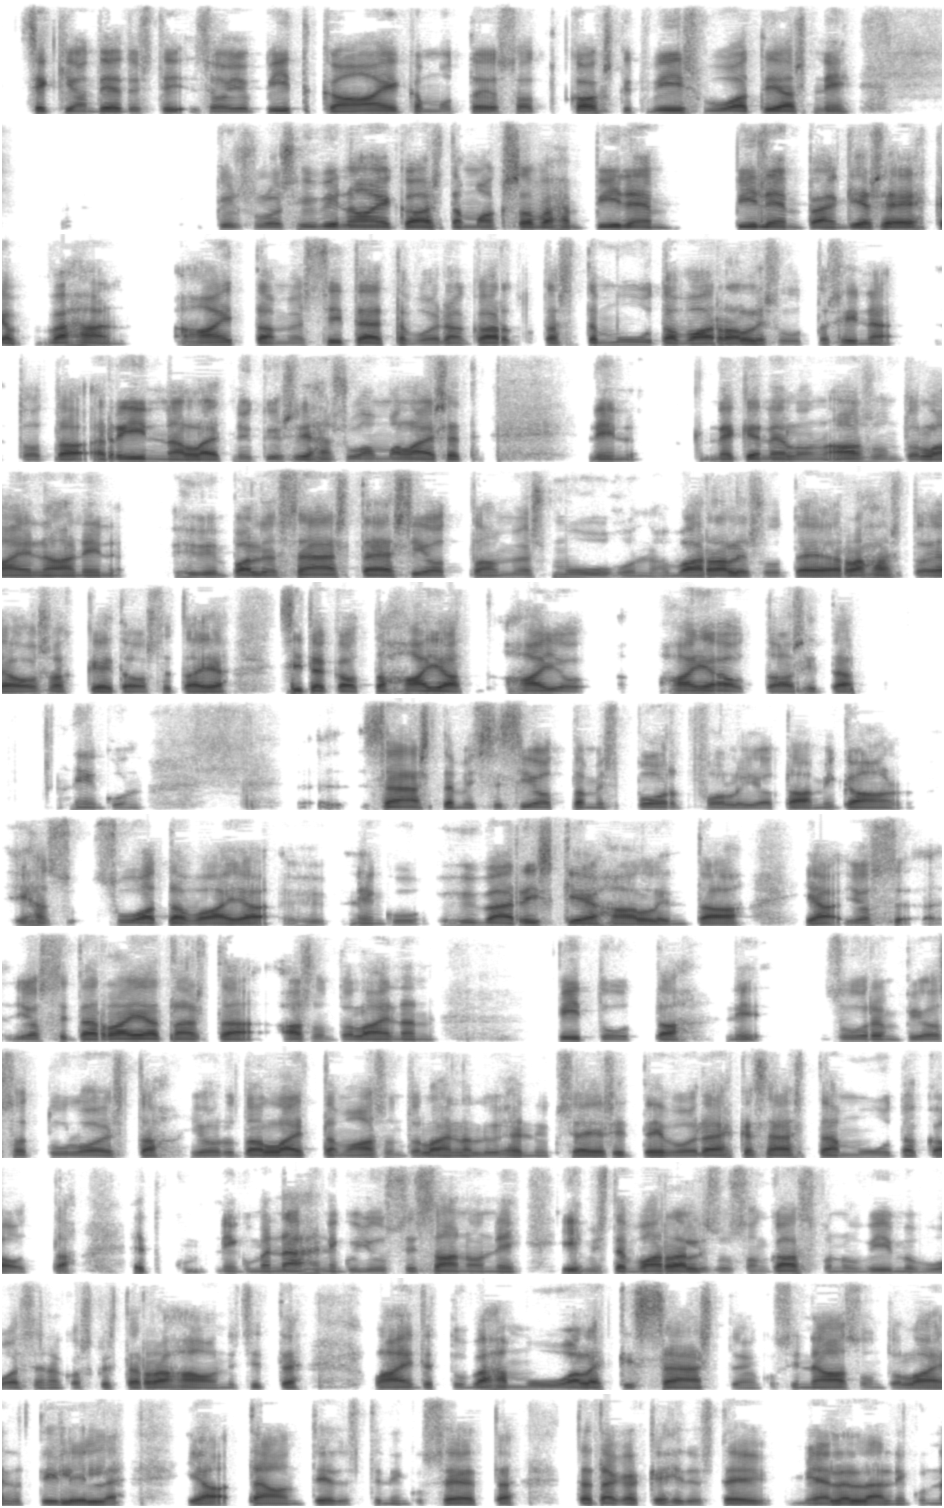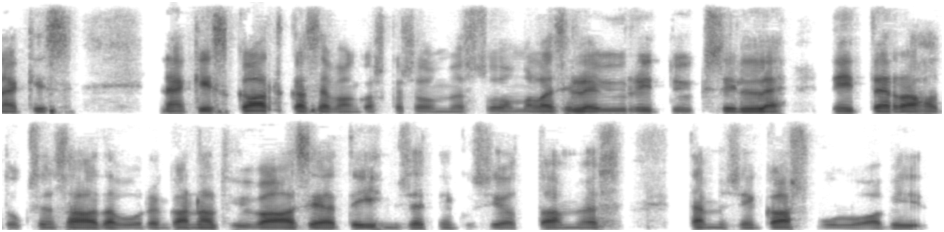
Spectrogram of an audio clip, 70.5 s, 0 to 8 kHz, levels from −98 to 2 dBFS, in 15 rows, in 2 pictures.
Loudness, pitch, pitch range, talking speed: -27 LUFS, 110 Hz, 105-120 Hz, 145 wpm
